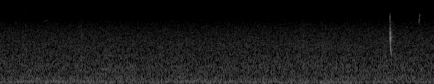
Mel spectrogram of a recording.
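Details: Steady soft hiss with one brief sharp click near the end and no animal voices.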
